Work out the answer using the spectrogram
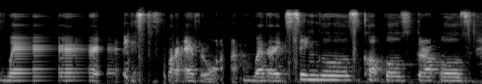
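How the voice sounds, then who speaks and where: Bright-voiced Jamaican woman giving a pitch. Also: a little hiss or hum, low-quality recording. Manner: upbeat, chatty sales pitch with fillers. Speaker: resort business development manager. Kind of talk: online travel presentation.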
